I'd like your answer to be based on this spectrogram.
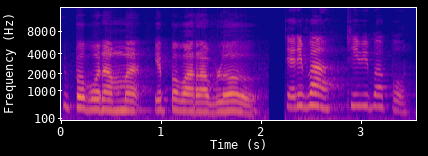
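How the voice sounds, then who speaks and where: A woman with a Kanyakumari Tamil accent who voices every character in a cartoon story, in lively village banter full of teasing asides. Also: sits high, normal speed.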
